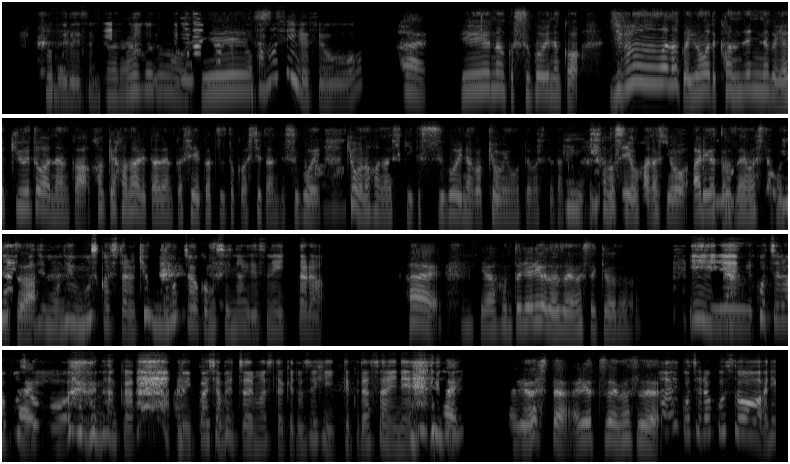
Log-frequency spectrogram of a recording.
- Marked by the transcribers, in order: distorted speech; unintelligible speech; tapping; other background noise; unintelligible speech; laugh; chuckle; laugh; laugh
- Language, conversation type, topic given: Japanese, podcast, 最近ハマっている趣味は何ですか？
